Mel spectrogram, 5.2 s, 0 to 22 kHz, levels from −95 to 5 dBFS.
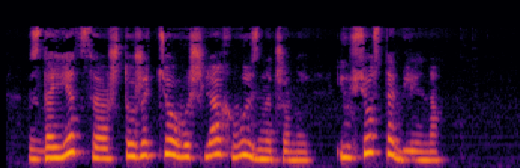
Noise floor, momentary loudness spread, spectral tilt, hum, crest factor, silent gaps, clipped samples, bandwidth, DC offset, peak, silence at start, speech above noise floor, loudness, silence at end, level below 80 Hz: -72 dBFS; 10 LU; -5 dB/octave; none; 14 dB; none; under 0.1%; 11.5 kHz; under 0.1%; -10 dBFS; 0.3 s; 49 dB; -24 LUFS; 0.8 s; -70 dBFS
